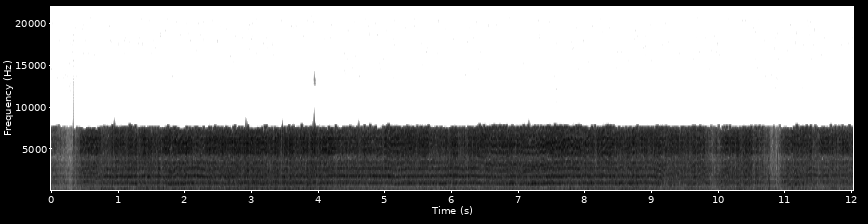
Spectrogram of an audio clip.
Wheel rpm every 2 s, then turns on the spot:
120, 210, 230, 220, 210, 120.
none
